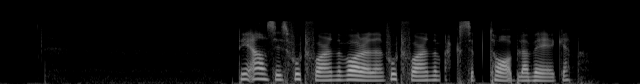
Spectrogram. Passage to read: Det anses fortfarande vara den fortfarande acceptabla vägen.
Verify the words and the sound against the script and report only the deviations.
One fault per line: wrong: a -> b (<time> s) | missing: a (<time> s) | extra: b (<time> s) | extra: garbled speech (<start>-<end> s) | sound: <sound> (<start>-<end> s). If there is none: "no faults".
no faults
